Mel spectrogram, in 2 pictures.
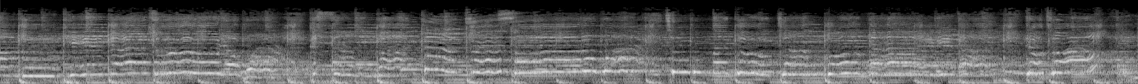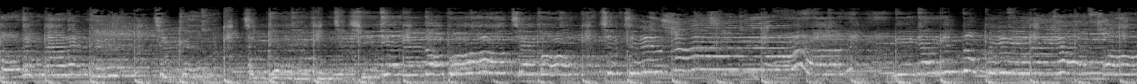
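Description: A female singer singing an upbeat K-pop song into a handheld microphone over its backing track, with a steady beat.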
